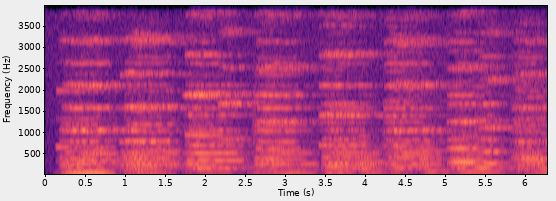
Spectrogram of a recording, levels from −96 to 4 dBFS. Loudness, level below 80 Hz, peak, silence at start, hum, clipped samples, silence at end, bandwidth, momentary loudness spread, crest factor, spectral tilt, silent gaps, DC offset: -26 LUFS; -36 dBFS; -12 dBFS; 0.05 s; none; under 0.1%; 0 s; 4 kHz; 6 LU; 14 dB; -9 dB/octave; none; under 0.1%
